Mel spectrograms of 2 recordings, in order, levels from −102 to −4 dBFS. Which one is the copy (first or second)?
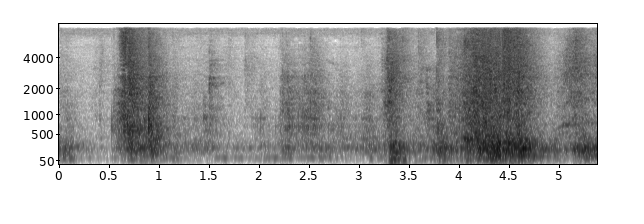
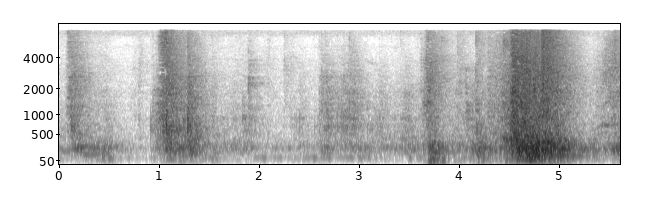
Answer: first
